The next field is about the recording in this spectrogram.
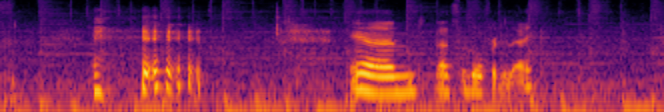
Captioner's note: giggles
